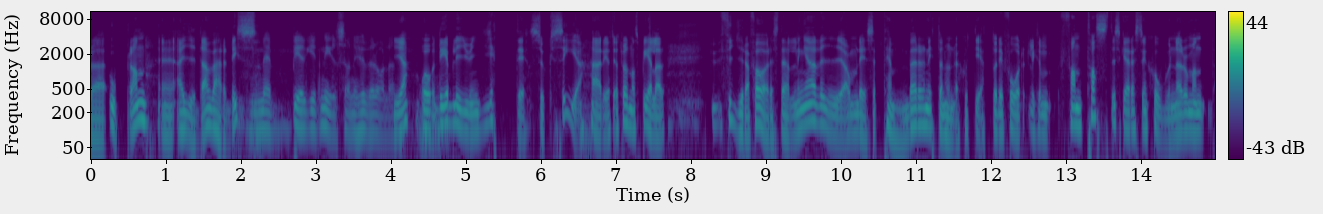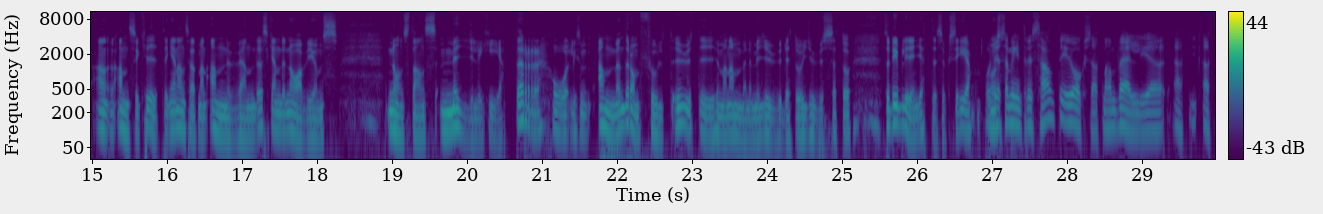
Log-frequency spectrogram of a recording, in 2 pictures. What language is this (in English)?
Swedish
